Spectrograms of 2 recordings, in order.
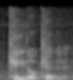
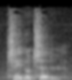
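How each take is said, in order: First: The c is said as a k sound. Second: The c is said as a ch sound. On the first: This is the restored classical Latin pronunciation. "for the C sounds, it's gonna be a K" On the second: This is the Church Latin pronunciation. "It's a ch, like cedo cedere"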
